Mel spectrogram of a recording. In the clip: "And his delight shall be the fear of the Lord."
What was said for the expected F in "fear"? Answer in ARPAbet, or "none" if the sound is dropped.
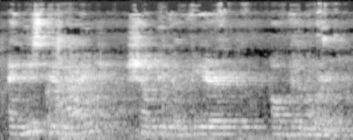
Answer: P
